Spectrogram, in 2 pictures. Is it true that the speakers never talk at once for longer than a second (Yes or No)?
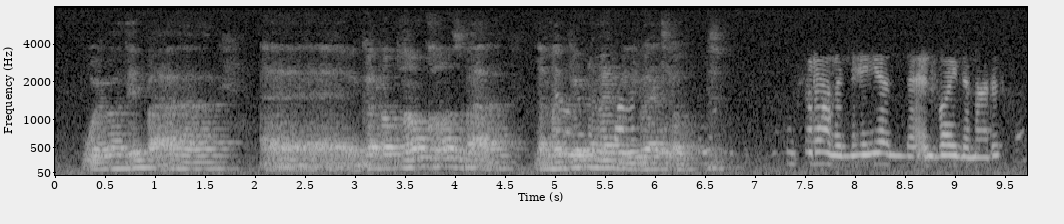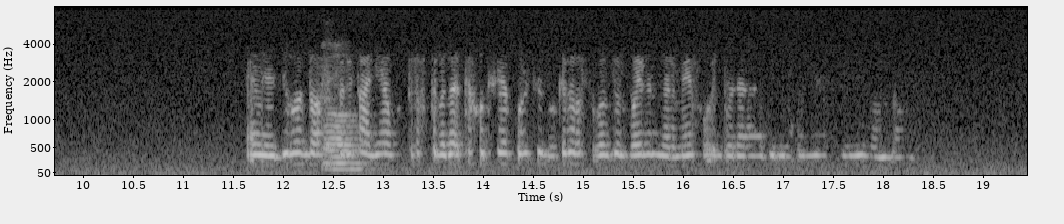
No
